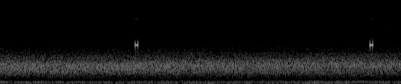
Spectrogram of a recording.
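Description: Faint high whine of the E-flite Micro Draco's electric motor and propeller in flight, drifting slightly in pitch, over a steady hiss. Two short high tones sound about a second and a half in and again near the end.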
